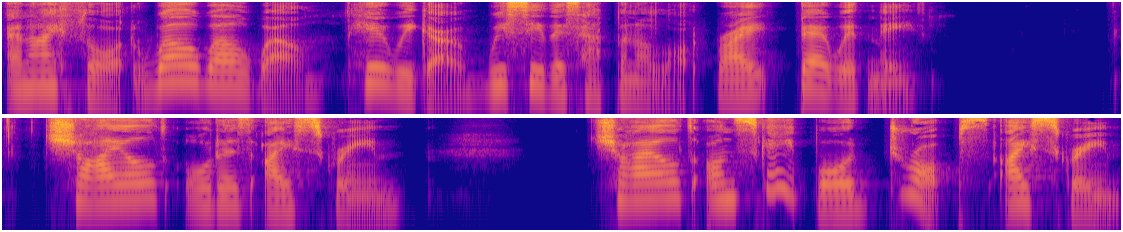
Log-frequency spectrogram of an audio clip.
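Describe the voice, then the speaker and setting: The voice has a warm tone and lively intonation at a very slow pace. The recording is very clean and dry, with a close sound, no echo and a silent background. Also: woman, fairly high pitch for a woman. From England. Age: 30s. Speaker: podcast host and life coach. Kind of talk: solo podcast monologue. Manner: conversational, warm.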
